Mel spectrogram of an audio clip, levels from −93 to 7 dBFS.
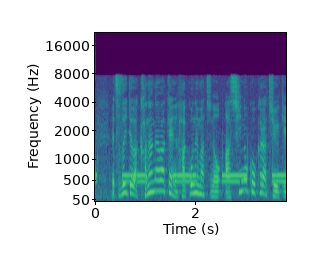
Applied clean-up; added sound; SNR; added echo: none; Telephone; 4 dB; none.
